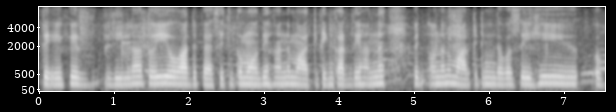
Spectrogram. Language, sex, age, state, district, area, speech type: Punjabi, female, 30-45, Punjab, Bathinda, rural, spontaneous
